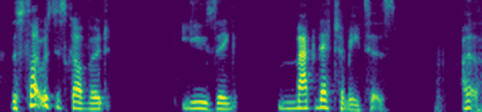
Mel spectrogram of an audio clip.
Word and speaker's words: magnetometers: at this time the site was discovered using magnetometers oh that's how you pronounce it a device used to measuring the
